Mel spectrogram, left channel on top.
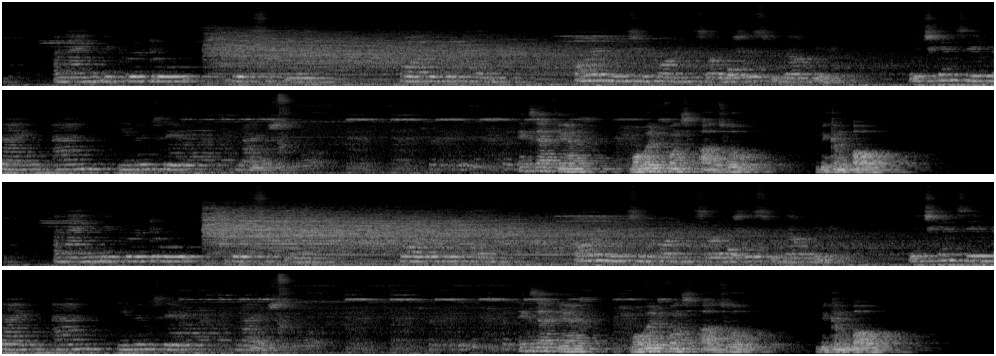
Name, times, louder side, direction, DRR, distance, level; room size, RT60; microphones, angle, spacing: voice 1, 0.4-3.2 3.9-5.0 5.5-8.4 9.1-12.8, equal, 5° right, -11 dB, 0.8 m, -33 dB
sound 1, 2.0-10.7, right 5 dB, 70° right, 0.5 m, -37 dB
sound 2, 11.4-16.6, right 2 dB, 85° right, 1.2 m, -42 dB
voice 2, 15.1-15.8 16.2-17.4 18.1-18.6, left 1 dB, 30° left, -5 dB, 0.8 m, -27 dB
5.6 x 2.6 x 2.4 m, 0.99 s
head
